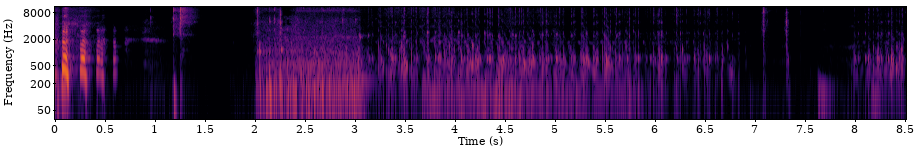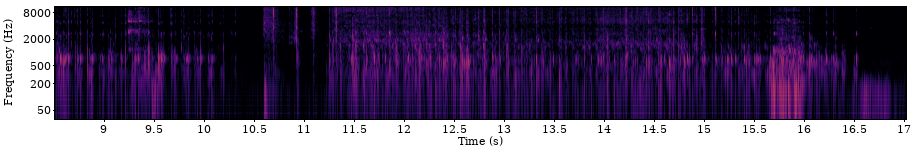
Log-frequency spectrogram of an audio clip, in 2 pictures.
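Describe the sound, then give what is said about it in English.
Someone takes a few hits of cannabis: a couple of lighter clicks, then three long, crackling and bubbling inhales separated by brief pauses, with no talking. “Taking a couple hits of that. It's getting real smoky in here.”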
